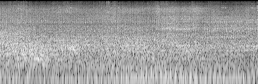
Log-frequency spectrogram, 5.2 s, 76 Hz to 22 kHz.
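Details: Royal Enfield GT650 twin after repair: it had misfiring, stalling and a starting issue, the starting issue fixed by replacing a blown fuse. Now a steady, even twin beat at idle with no stumbling or missed firing; normal idle.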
